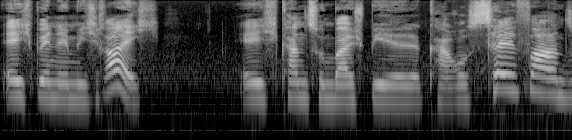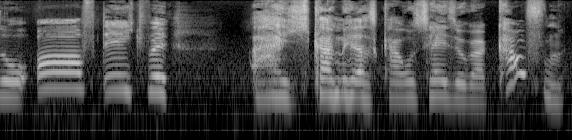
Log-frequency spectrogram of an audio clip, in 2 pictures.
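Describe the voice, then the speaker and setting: A woman voicing a naive, eager wooden puppet boy in a children's radio play, with childlike, earnest excitement. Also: on the high side, a little slow. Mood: boastful.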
